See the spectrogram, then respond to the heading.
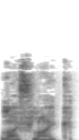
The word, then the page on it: lifelike: British English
